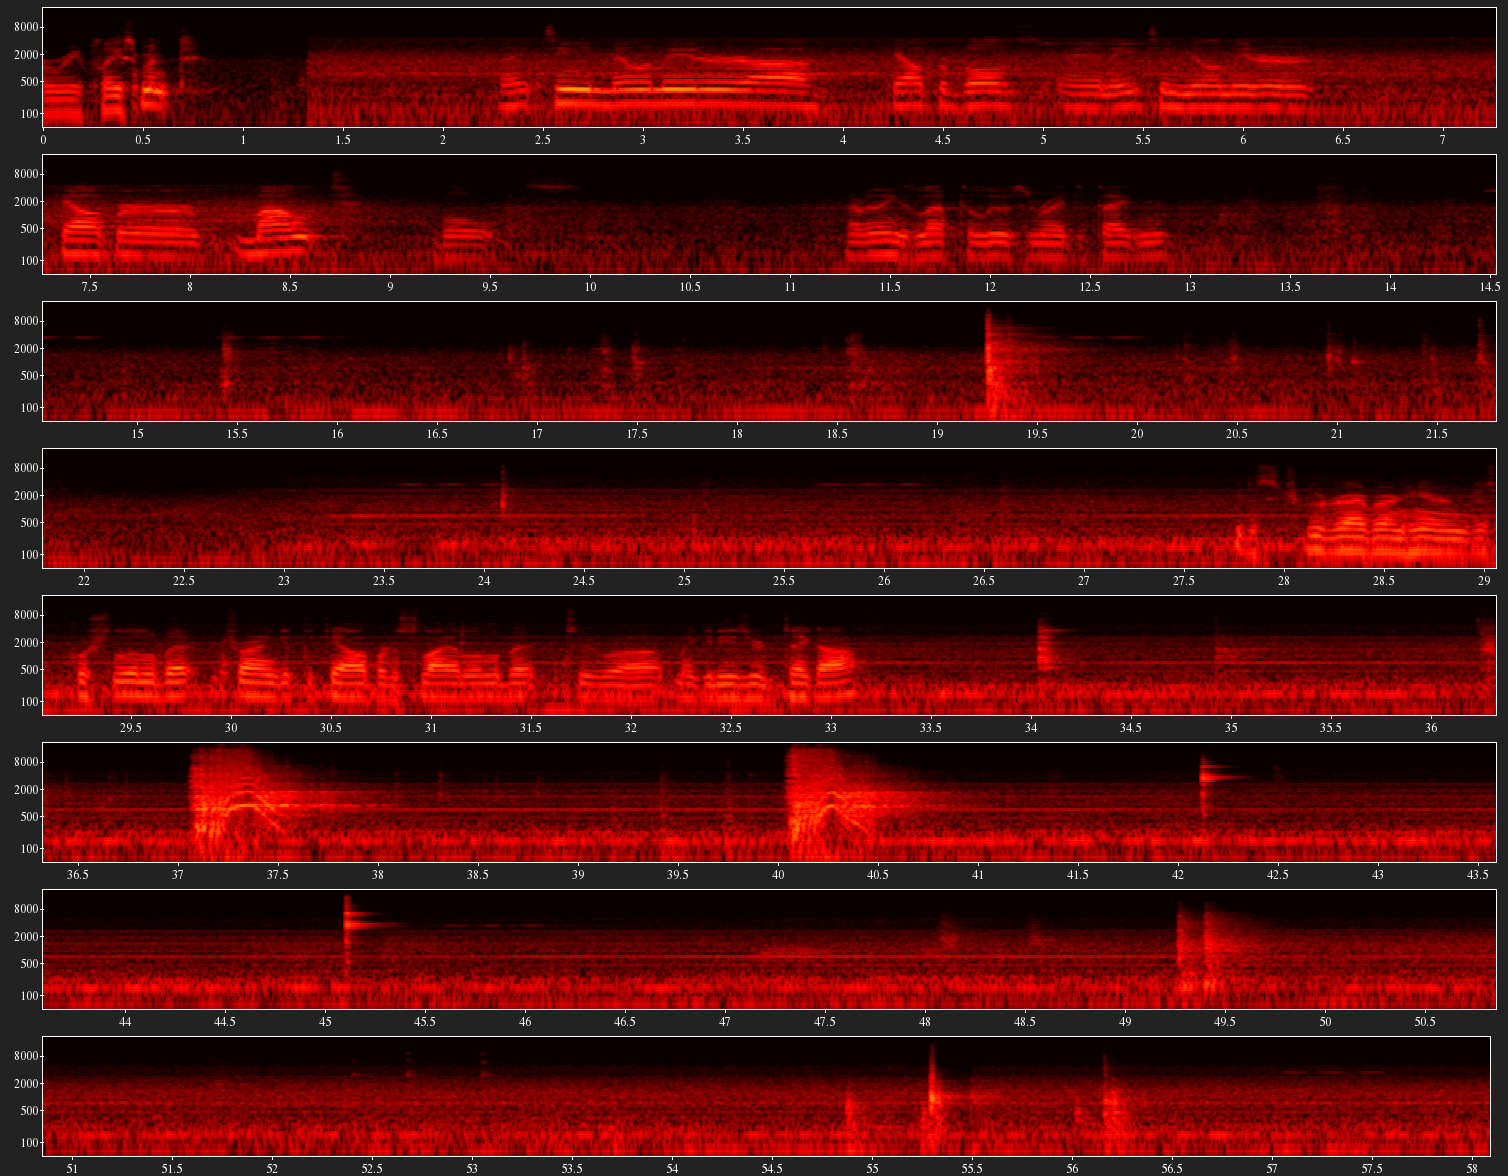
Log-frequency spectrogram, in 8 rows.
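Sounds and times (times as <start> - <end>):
light metal clink: 42.1 - 42.4, 45.1 - 45.4.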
